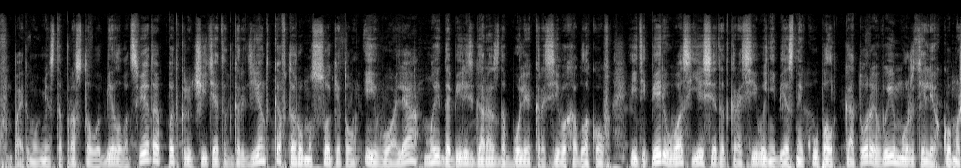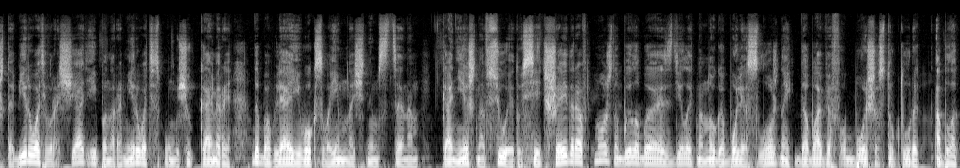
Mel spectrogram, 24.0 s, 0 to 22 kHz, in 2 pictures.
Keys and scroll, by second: 16.2 0.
